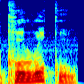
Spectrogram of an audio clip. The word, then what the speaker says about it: クロック: The Japanese do not have an L sound in their language. So it sounds like they just can't pronounce clock, but this is how they say kuroku.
